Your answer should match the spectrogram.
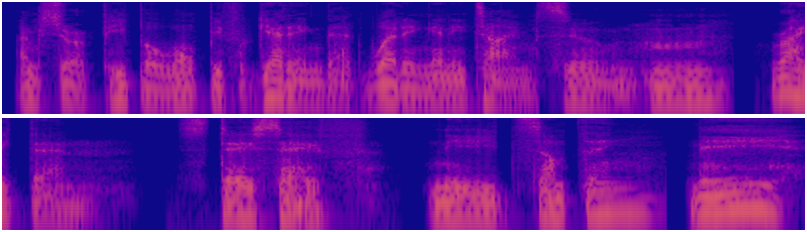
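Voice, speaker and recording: Very deep lizardfolk assassin. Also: male voice, expressive, a little slow, hardly any pauses, husky, no room sound, clean studio sound, exaggerated voice. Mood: calm, courteous. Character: calm, menacing male lizardfolk assassin, proud and courteous. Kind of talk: video game character dialogue.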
